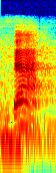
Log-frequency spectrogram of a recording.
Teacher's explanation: dibaca E tapi dibuka dengan mulut, ya, dibuka mulut sehingga terdengar seperti A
